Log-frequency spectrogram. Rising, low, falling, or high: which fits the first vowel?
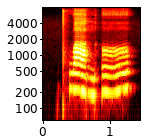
falling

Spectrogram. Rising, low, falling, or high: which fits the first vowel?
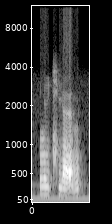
rising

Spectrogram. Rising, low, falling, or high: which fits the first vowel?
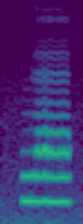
high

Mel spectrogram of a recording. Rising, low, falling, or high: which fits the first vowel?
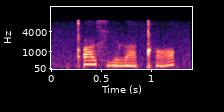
high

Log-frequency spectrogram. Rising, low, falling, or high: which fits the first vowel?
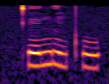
rising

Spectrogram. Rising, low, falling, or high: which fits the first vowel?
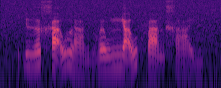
rising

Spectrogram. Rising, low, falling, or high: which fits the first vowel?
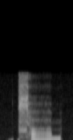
rising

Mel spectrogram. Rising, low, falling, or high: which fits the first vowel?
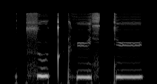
high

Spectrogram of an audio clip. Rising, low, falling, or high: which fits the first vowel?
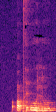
falling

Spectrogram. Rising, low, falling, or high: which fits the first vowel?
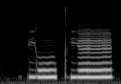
high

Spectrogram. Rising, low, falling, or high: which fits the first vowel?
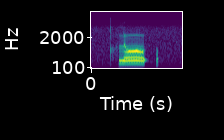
falling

